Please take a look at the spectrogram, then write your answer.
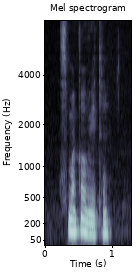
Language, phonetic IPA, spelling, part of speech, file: Polish, [s̪mäkɔˈvit̪ɨ], smakowity, adjective, LL-Q809 (pol)-smakowity.wav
